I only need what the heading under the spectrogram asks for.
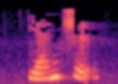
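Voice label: "研制", Mandarin Chinese; chinese flashcards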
